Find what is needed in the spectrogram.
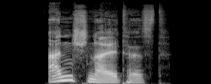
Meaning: inflection of anschnallen: 1. second-person singular dependent preterite 2. second-person singular dependent subjunctive II
- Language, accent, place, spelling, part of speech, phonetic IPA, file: German, Germany, Berlin, anschnalltest, verb, [ˈanˌʃnaltəst], De-anschnalltest.ogg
